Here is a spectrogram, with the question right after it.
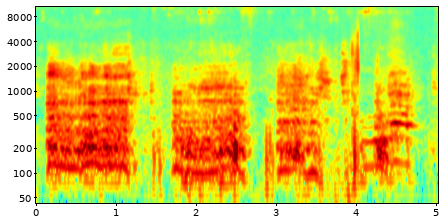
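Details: Two young dogs, a 10.5-month-old German Shepherd and a 1-year-old Old English Sheepdog, growl while playing tug of war: deep, rumbling growls in three long bursts of about a second each, with short gaps between them.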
